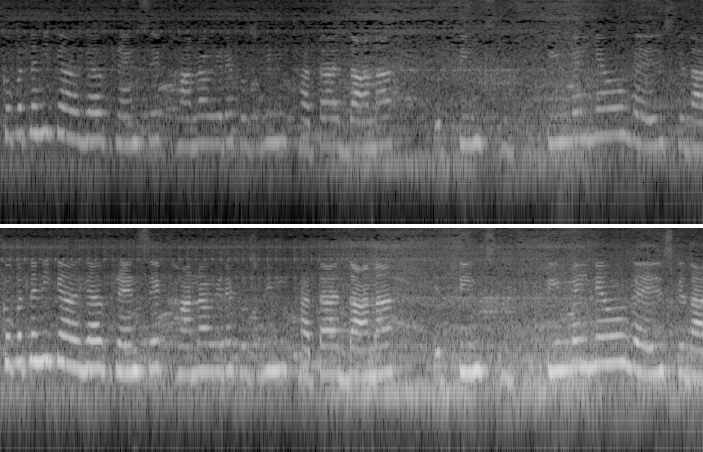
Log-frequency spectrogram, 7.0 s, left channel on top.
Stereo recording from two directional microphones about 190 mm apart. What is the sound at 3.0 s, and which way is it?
Speech, 25° right (ahead or behind).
